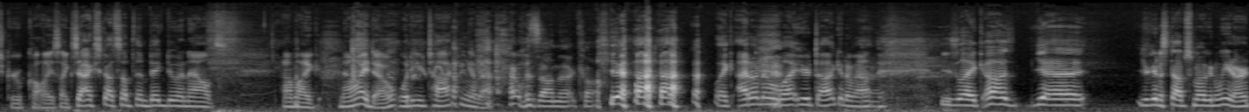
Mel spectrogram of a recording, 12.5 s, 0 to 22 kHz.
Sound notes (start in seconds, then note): 2.8 laughs; 6.7 laughs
